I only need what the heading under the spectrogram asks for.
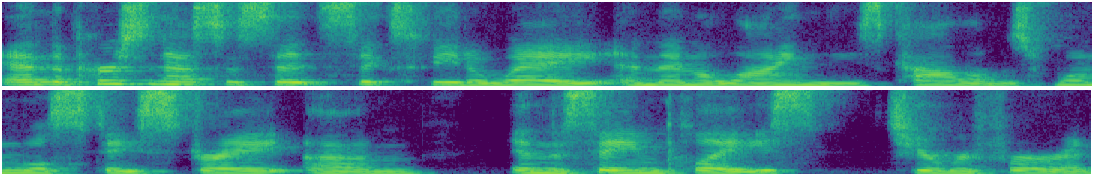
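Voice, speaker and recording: A woman with a medium pitch and a normal speaking voice talks at a moderate pace with hardly any pauses and fairly even intonation. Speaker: scientist giving a guest lecture. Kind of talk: lecture.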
